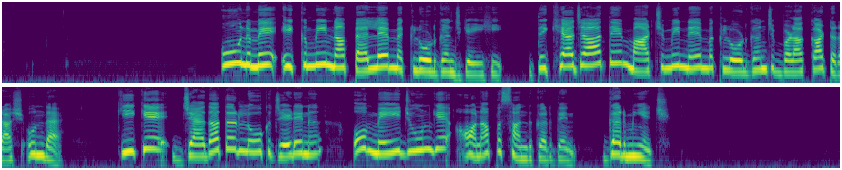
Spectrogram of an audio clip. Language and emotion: Dogri, neutral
